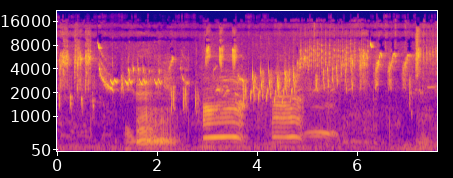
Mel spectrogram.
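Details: Dozens of tame village cattle walk a village road toward their pen in the morning. Two harmonic, drawn-out moos sound through dense, chattering birdsong from passing birds, with a low rural hum underneath.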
